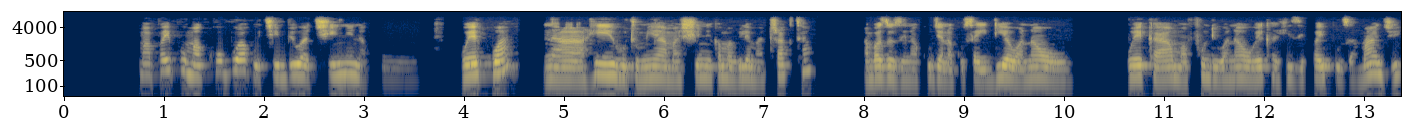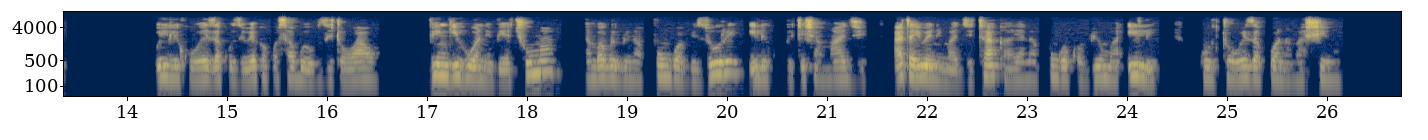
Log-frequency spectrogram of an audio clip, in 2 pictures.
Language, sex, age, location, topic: Swahili, female, 25-35, Nairobi, government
